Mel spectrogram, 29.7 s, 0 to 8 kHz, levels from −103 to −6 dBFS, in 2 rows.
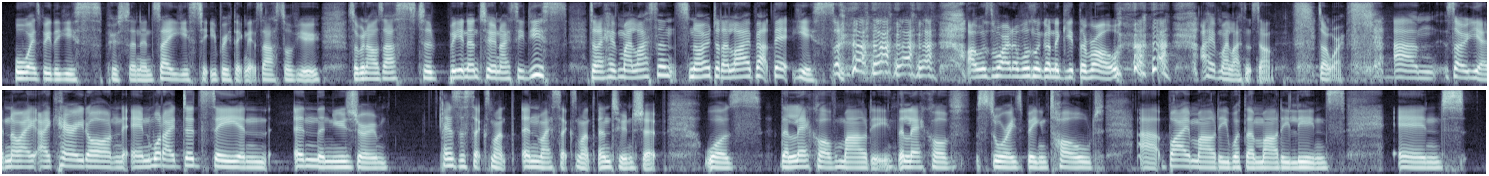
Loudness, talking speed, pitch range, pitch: -15 LUFS, 200 wpm, 155-205 Hz, 170 Hz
